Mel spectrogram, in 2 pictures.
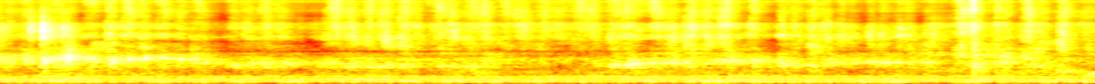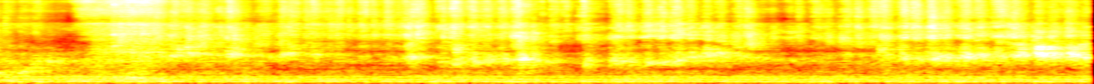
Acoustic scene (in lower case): restroom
